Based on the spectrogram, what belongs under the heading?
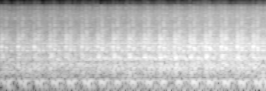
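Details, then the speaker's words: Subaru engine knock diagnosis at idle, mechanic's stethoscope on one side of the engine front: quick, even metallic clicking, several per second, other side and middle sound fine. "so what I'm hearing when I put it on this side I'm hearing a metallic clicking over here is fine and the middle sounds okay"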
